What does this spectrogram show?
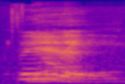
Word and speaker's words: buoy: We pronounce this just as you would pronounce the word boy, as in boy and girl. Buoy.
